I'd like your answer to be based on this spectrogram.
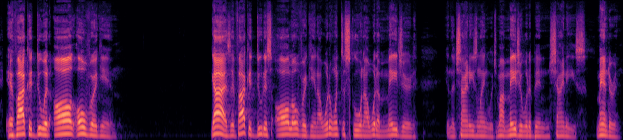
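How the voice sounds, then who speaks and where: His mid-range voice comes through with no room sound and clean studio quality. A native English speaker, he's doing a casual walking vlog on city streets, talking to camera in a rambling way full of restarts and repeated phrases.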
